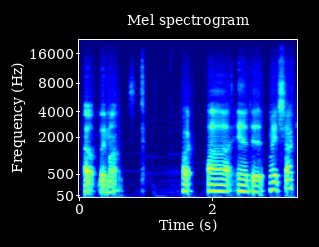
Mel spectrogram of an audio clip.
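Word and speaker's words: Le Mans: Les Mans should be pronounced in French, so it's pretty accurate. Oh, Les Mans.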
